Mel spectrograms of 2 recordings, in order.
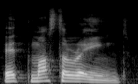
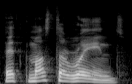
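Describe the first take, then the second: The two takes are said the same way.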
